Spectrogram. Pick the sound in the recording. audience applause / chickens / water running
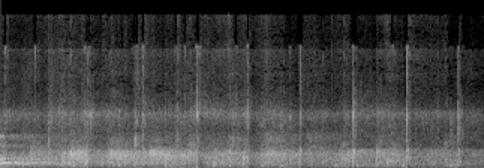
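audience applause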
